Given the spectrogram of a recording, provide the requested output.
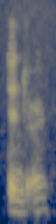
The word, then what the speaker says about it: Din Djarin: Yep, Din Djarin.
